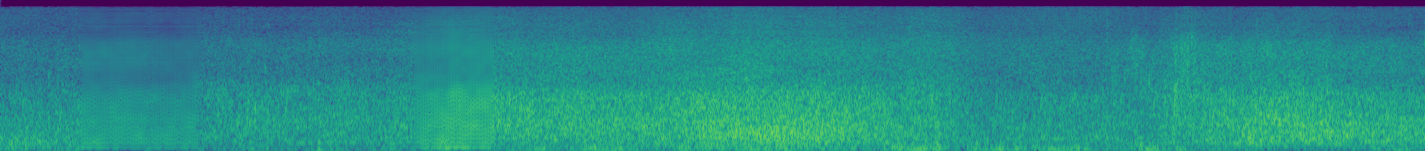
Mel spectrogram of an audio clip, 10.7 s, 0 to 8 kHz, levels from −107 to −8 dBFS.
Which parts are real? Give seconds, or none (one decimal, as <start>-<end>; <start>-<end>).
0.0-0.6; 1.5-3.1; 3.7-10.7

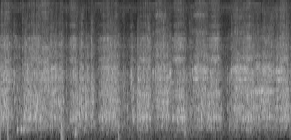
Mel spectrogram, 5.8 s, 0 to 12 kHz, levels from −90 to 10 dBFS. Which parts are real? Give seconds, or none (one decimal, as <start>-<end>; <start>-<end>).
0.0-5.8

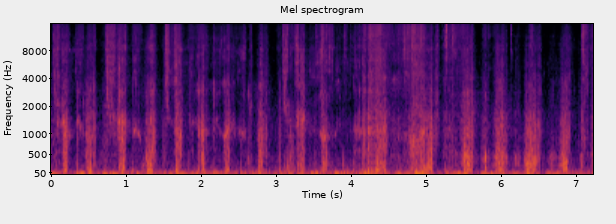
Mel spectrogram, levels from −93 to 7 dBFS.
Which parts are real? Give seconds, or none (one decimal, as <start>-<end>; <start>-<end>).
0.0-0.8; 2.2-3.0; 3.9-4.4; 5.8-7.2

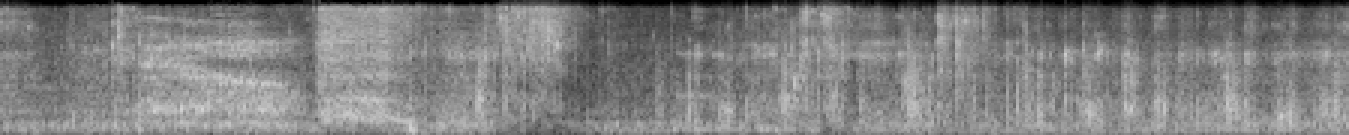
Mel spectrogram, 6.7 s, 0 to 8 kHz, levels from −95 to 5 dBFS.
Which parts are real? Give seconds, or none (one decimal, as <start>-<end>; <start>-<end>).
1.3-2.7; 4.3-6.7

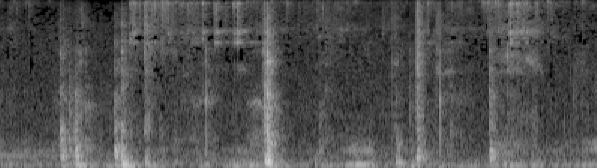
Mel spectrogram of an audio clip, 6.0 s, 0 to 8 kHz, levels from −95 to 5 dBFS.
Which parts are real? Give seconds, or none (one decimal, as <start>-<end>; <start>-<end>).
0.0-3.4; 4.4-6.0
